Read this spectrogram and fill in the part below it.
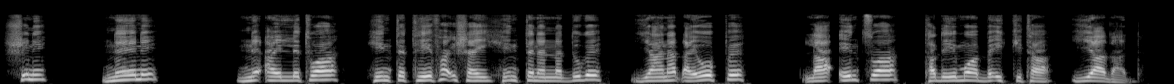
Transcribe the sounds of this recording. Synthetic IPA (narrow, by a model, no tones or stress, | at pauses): ʃɪn | ne̞ːnɪ | nɛʔɐjlːɛt̪ʊwaː | hɪnt̪ːɛt̪e̞ːfɐɪʃɐjhɪnt̪ːɛnɐnːɐd̪ʊɡɛ | jaːnɐɗɐjo̞ːpːɛ | laːʔɛnt͡sːʊwaː | t̪ʰɐd̪e̞ːmʊwaːbɛʔɪkːɪt̪ɐ | jɪjaːɡa̰ːd̪ːɐ̥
